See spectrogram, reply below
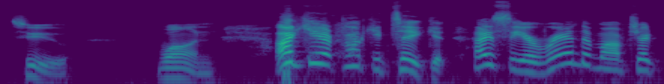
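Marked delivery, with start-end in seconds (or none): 1.8-3.0 loud, high, hammed-up despair; a ranting copypasta read, cranked up; mock unhinged outburst. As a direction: play it like you're losing your mind. Reading unhinged shitpost copypasta.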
